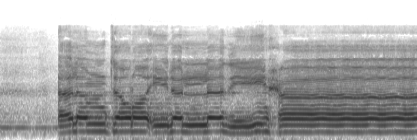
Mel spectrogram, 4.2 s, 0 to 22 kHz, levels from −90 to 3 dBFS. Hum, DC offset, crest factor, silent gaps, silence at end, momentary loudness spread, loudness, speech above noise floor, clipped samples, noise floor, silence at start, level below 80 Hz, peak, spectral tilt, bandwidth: none; under 0.1%; 8 dB; none; 0 s; 3 LU; -18 LUFS; 22 dB; under 0.1%; -40 dBFS; 0 s; -58 dBFS; -10 dBFS; -5 dB/octave; 11 kHz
